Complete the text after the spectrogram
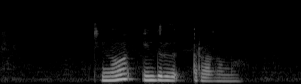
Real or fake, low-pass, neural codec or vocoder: real; 7.2 kHz; none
